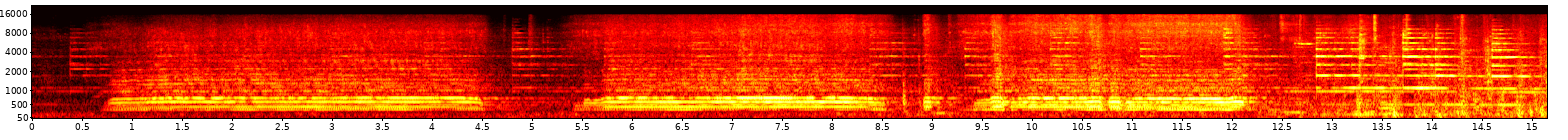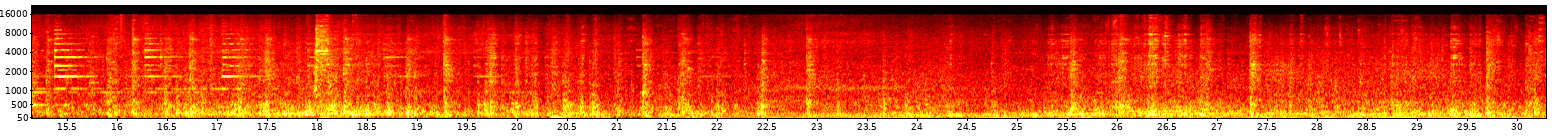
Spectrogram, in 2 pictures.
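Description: New Hope & Ivyland No. 40, a 2-8-0 steam locomotive, sounds its chime whistle in three long blasts, over the steady ringing of the grade-crossing warning bell. From about 13 s the engine passes close, and its passenger coaches roll by with a rattling clatter of wheels over the rail joints and a low rumble.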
